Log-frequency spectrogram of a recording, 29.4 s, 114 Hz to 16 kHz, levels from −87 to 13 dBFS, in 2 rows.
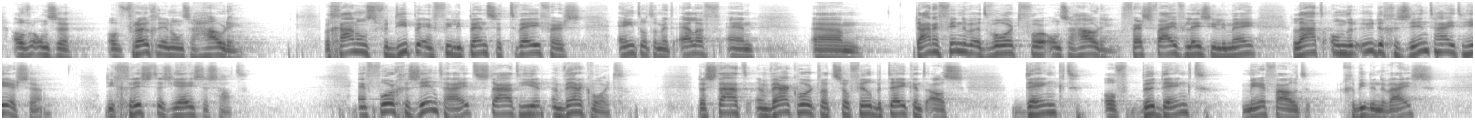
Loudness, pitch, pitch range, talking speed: -29 LUFS, 155 Hz, 130-175 Hz, 135 wpm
